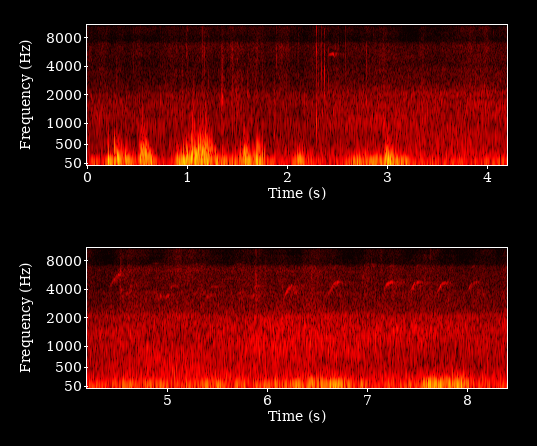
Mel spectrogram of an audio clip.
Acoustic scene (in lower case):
park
